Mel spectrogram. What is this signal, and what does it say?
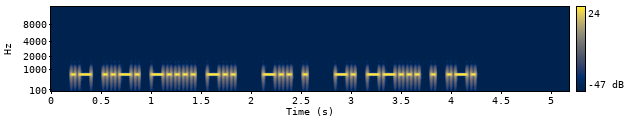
Morse code, heard as a keyed tone, about 32 wpm, 700 Hz. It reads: AF6D DE N7ER
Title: USA Callsign DE Callsign - 4 Characters - 30wpm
